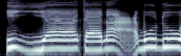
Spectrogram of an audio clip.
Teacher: Untuk huruf ya bertasydid namanya adalah nabroh atau naber, penekanan yang lebih kuat.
